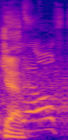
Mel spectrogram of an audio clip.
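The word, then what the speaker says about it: Geoff: spell his name guys it's not Jeff like that Mr Miyazaki his name is spelled g b o f f like kind of like Joff I guess but it's Jeff yeah yeah that's a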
